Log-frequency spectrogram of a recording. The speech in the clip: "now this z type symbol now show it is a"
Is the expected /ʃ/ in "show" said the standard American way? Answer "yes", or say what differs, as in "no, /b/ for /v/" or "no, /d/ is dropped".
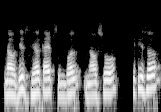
no, /s/ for /ʃ/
